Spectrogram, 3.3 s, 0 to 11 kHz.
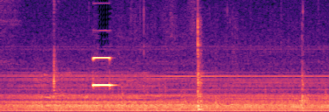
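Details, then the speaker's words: Hallicrafters S-120 AC/DC shortwave receiver, connected directly to a 10K resistor, about 3.1 mA leakage and 30 V AC across it: steady low mains hum with one brief chirp returns, caused by chassis leakage. "So we're going to connect directly to the resistor, and we should hear the hum come back."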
